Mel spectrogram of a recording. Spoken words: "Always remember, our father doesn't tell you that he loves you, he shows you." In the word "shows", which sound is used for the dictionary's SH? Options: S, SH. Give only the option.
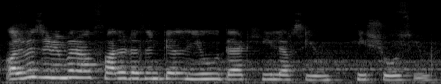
SH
